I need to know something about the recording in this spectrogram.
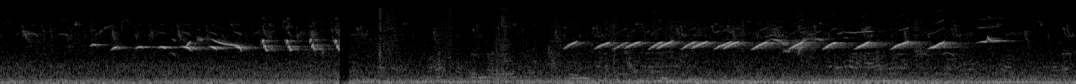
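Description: Common blackbird singing: a short phrase of quick clear notes that breaks off abruptly about three seconds in, then, after a pause, a run of about fifteen short, sharp repeated notes at about four a second.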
